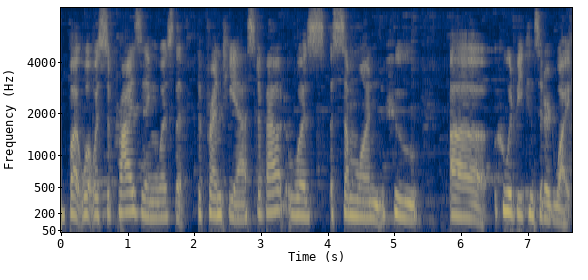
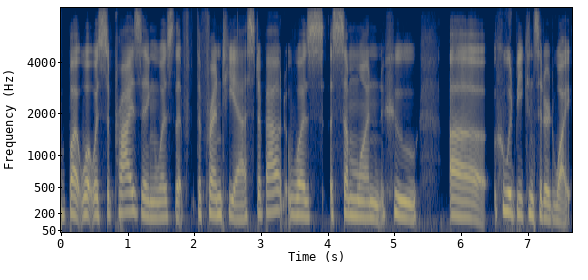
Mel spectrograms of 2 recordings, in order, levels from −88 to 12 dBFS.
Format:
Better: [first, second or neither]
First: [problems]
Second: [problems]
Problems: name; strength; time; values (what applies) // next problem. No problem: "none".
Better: second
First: noise reduction (classical method WPE with log-MMSE)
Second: none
